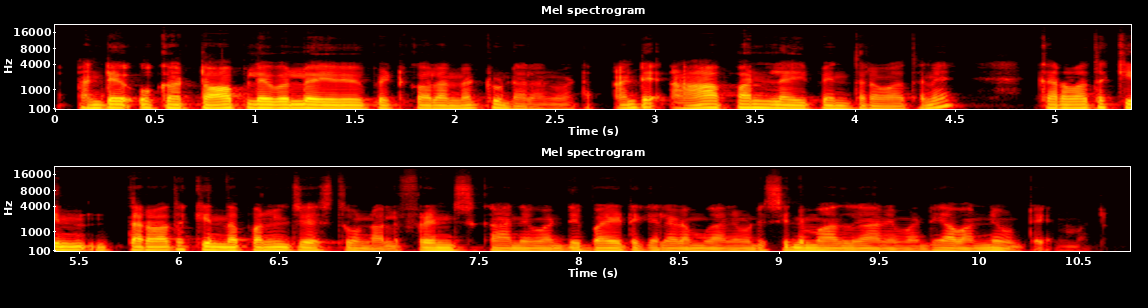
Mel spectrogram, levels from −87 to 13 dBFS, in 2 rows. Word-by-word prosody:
అంటే 120 Hz, +2 st, +4 dB, 0.2 s
ఒక 125 Hz, -, +1 dB
టాప్ 125 Hz, +3 st, +6 dB
లెవెల్‌లో 125 Hz, 0 st, +6 dB
ఏవేవి 115 Hz, -1 st, +3 dB
పెట్టుకోవాలన్నట్టు 110 Hz, +1 st, -2 dB
ఉండాలన్నమాట. 85 Hz, -3 st, -9 dB, 0.2 s
అంటే 145 Hz, +3 st, +1 dB, 0.2 s
ఆ -, -, +6 dB, 0.2 s
పనులు 130 Hz, -3 st, +3 dB
అయిపోయిన 110 Hz, -1 st, -1 dB
తరువాతనే 100 Hz, -, -3 dB, 0.5 s
తర్వాత 125 Hz, +2 st, +2 dB
కింద్ 125 Hz, -1 st, +3 dB, 0.3 s
తర్వాత 120 Hz, +3 st, +2 dB
కింద 115 Hz, -3 st, +4 dB
పనులు 110 Hz, +1 st, +2 dB
జేస్తూ 105 Hz, +1 st, -4 dB
ఉండాలి. 85 Hz, -1 st, -7 dB
ఫ్రెండ్స్ 100 Hz, 0 st, 0 dB
కానివ్వండి, 95 Hz, +1 st, -3 dB
బయటికెళ్ళడం 95 Hz, -1 st, -3 dB
గానివ్వండి, 90 Hz, +2 st, -6 dB
సినిమాలు 95 Hz, -2 st, 0 dB
గానివ్వండి 90 Hz, +2 st, -7 dB
అవన్నీ 95 Hz, +2 st, -3 dB
ఉంటాయి 80 Hz, -, -13 dB
అనమాట. 80 Hz, 0 st, -26 dB
105 Hz, 155 wpm, -24 LUFS, 95-120 Hz, 0.5 s, టాప్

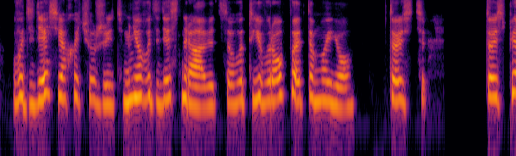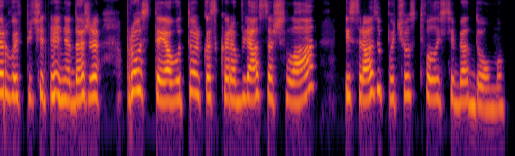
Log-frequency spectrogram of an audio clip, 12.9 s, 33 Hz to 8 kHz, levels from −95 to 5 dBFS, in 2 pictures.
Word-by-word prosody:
"Вот 225 Hz, -2 st, 0 dB
здесь 245 Hz, +8 st, +2 dB
я 265 Hz, -2 st, +2 dB
хочу 245 Hz, -1 st, -6 dB
жить". 200 Hz, -1 st, -6 dB
"Мне 250 Hz, +4 st, +4 dB
вот 265 Hz, +2 st, -3 dB
здесь 235 Hz, +6 st, -3 dB
нравится". 195 Hz, -2 st, 0 dB
"Вот 230 Hz, +2 st, -6 dB
Европа- 250 Hz, +5 st, 0 dB
это 225 Hz, +4 st, 0 dB
моё". 200 Hz, -5 st, -2 dB, 0.4 s
То 240 Hz, -, +2 dB
есть 220 Hz, -3 st, -5 dB, 0.8 s
то 260 Hz, -, +3 dB
есть 250 Hz, -3 st, -2 dB
1 295 Hz, -4 st, +4 dB
впечатление: 260 Hz, -1 st, -1 dB
даже 260 Hz, +3 st, +3 dB, 0.3 s
просто 290 Hz, -2 st, +2 dB
я 225 Hz, 0 st, +7 dB
вот 235 Hz, +2 st, -3 dB
только 290 Hz, -4 st, +1 dB
с 245 Hz, -, -9 dB
корабля 245 Hz, +1 st, +2 dB
сошла 250 Hz, -, 0 dB, 0.4 s
и 270 Hz, -, +1 dB
сразу 265 Hz, +6 st, +2 dB
почувствовала 255 Hz, -1 st, -4 dB
себя 220 Hz, 0 st, -4 dB
дома. 185 Hz, -2 st, -5 dB
245 Hz, 150 wpm, -23 LUFS, 220-265 Hz, 0.8 s, я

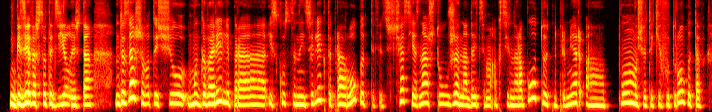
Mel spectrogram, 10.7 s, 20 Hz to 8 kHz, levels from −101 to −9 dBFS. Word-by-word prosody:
Где-то 245 Hz, +3 st, +7 dB
что-то 255 Hz, 0 st, +2 dB
делаешь, 210 Hz, -1 st, 0 dB
да? 225 Hz, +1 st, +1 dB, 0.3 s
Ну, 245 Hz, -, +1 dB
ты 280 Hz, -, +6 dB
знаешь, 400 Hz, +5 st, +4 dB
вот 240 Hz, -1 st, -4 dB
еще 245 Hz, +1 st, -1 dB
мы 235 Hz, +4 st, +2 dB
говорили 250 Hz, +5 st, +4 dB
про 215 Hz, -1 st, -1 dB
искусственный 235 Hz, 0 st, -2 dB
интеллект 265 Hz, +10 st, -2 dB
и -, -, -6 dB
про 235 Hz, 0 st, -1 dB
роботов. 260 Hz, -, -3 dB
И -, -, -13 dB
щас 310 Hz, -, -5 dB
я 225 Hz, -, 0 dB
знаю, 260 Hz, +5 st, 0 dB
что 260 Hz, -2 st, -6 dB
уже 240 Hz, +2 st, 0 dB
над 210 Hz, -2 st, 0 dB
этим 215 Hz, -2 st, -3 dB
активно 210 Hz, 0 st, -3 dB
работают. 250 Hz, -, -2 dB
Например, 215 Hz, +8 st, -2 dB
а, 200 Hz, -4 st, -1 dB, 0.2 s
помощь 260 Hz, -4 st, +1 dB
вот 200 Hz, -, -5 dB
таких 205 Hz, 0 st, -6 dB
вот 215 Hz, +1 st, -5 dB
роботов, 240 Hz, -7 st, -2 dB
235 Hz, 190 wpm, -24 LUFS, 215-260 Hz, 0.3 s, Где-то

